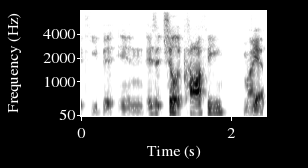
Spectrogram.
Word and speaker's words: Chillicothe: Is it Chillicothe? Am I pronouncing that correctly?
